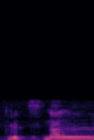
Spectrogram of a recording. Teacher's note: ಅನುಸ್ವಾರದ ಉಚ್ಚಾರಣೆ ಇಲ್ಲಿ ನಾಸಿಕ ಲ ರೀತಿ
